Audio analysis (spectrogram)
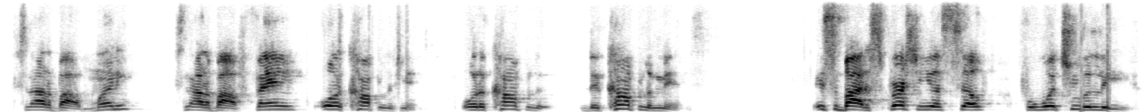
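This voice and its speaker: A grieving, earnest man played by a male actor delivers an emphatic dramatic monologue. His voice is notably high for a man, and the online recording sounds slightly dull. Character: grieving, impassioned man mourning a friend's lost ambition. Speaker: auditioning actor.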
